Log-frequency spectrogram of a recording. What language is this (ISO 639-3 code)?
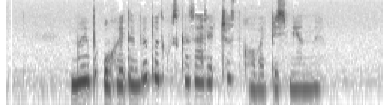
bel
